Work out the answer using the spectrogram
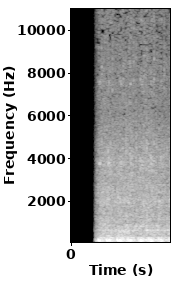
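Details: Nissan CA18DET with a very rough, lumpy, shaky idle and a throbbing stumbling beat; one cylinder misfiring, no change when unplugging coil two, though it has spark and fuel.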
